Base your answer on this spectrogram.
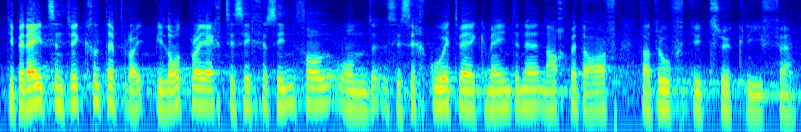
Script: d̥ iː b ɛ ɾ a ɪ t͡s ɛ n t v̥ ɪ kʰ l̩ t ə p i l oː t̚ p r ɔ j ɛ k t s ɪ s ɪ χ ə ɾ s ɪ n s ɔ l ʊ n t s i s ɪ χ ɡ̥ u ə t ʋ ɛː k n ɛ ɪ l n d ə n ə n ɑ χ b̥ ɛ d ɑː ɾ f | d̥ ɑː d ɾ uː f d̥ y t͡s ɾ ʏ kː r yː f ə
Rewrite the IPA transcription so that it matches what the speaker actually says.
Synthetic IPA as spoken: d̥ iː b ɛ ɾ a ɪ t͡s ɛ n t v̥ ɪ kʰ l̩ t ə p i l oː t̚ p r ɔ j ɛ k t s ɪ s ɪ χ ə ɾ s ɪ n f ɔ l ʊ n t s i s ɪ χ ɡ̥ u ə t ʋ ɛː k m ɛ ɪ n d ə n ə n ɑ χ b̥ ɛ d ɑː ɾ f | d̥ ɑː d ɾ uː f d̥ y t͡s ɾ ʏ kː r iː f ə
